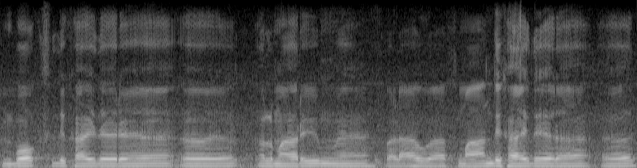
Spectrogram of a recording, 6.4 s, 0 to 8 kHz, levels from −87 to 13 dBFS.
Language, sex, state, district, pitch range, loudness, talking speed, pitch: Hindi, male, Punjab, Fazilka, 115-125 Hz, -17 LUFS, 140 wpm, 120 Hz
